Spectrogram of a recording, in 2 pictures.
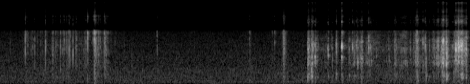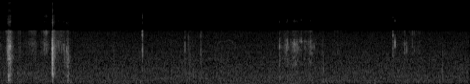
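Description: Clear plastic packaging bag crinkling and rustling in the hands, with light handling clicks of cardboard and small parts, in scattered bursts with quiet gaps between; the longest, loudest stretch falls in the middle.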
